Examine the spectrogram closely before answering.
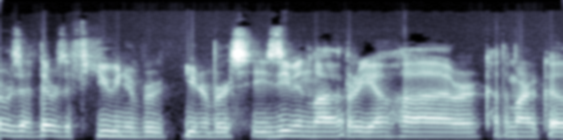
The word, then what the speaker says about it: La Rioja: La Rioja, and it's normally you pronounce it La Rioja, but there they say their R's, the first R's or double R's with a sh, so it's like La Rioja.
